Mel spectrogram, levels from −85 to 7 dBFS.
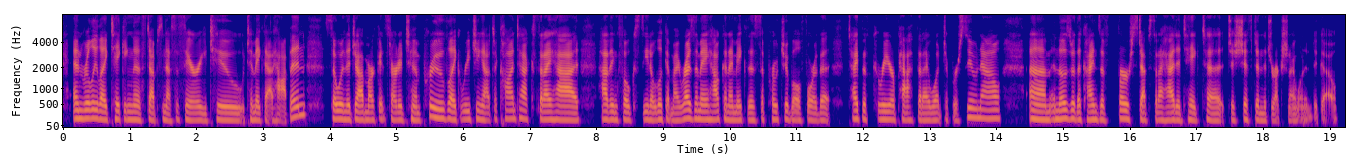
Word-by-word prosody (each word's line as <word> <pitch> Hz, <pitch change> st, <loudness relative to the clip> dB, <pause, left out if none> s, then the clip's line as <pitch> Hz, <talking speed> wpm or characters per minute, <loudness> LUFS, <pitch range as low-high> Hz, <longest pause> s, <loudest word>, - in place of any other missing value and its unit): and 180 Hz, 0 st, +4 dB
really, 180 Hz, 0 st, +3 dB
like, 155 Hz, -3 st, +4 dB
taking 160 Hz, +3 st, -2 dB
the 155 Hz, -2 st, +1 dB
steps 145 Hz, -, 0 dB
necessary 145 Hz, 0 st, -1 dB
to 145 Hz, -1 st, 0 dB
to 160 Hz, -, -5 dB
make 145 Hz, -2 st, 0 dB
that 145 Hz, -, 0 dB
happen. 210 Hz, -, +1 dB, 0.3 s
So 170 Hz, -, +1 dB
when 170 Hz, -1 st, +3 dB
the 160 Hz, -, +3 dB
job 155 Hz, -1 st, +4 dB
market 155 Hz, +2 st, -2 dB
started 150 Hz, -2 st, +1 dB
to 160 Hz, -, -3 dB
improve, 185 Hz, -, +1 dB
like, 160 Hz, -4 st, +3 dB
reaching 165 Hz, 0 st, -4 dB
out 145 Hz, -1 st, 0 dB
to 160 Hz, -, -11 dB
contacts 175 Hz, -1 st, -2 dB
that 170 Hz, -, +1 dB
I 160 Hz, 0 st, +6 dB
had, 150 Hz, -2 st, +5 dB, 0.3 s
having 160 Hz, -2 st, +2 dB
folks, 150 Hz, 0 st, -3 dB
you 160 Hz, 0 st, -3 dB
know, 150 Hz, -, 0 dB
look 160 Hz, 0 st, -1 dB
at -, -, -3 dB
my 140 Hz, -1 st, -2 dB
resume, 175 Hz, -1 st, +4 dB
"How 160 Hz, 0 st, +1 dB
can 165 Hz, -1 st, -3 dB
I 150 Hz, -, +2 dB
make 150 Hz, -2 st, -3 dB
this 150 Hz, -3 st, -4 dB
approachable 160 Hz, 0 st, -3 dB
for 140 Hz, +1 st, -3 dB
the 145 Hz, 0 st, -2 dB, 0.3 s
type 170 Hz, -1 st, +1 dB
of 165 Hz, -, -3 dB
career 160 Hz, -1 st, +1 dB
path 145 Hz, 0 st, -2 dB
that 150 Hz, -, -1 dB
I 145 Hz, 0 st, 0 dB
want 150 Hz, 0 st, -3 dB
to -, -, -10 dB
pursue 195 Hz, +9 st, -3 dB
now?" 180 Hz, -1 st, 0 dB, 0.4 s
Um, 160 Hz, -3 st, +5 dB
and 160 Hz, +2 st, -1 dB
those 180 Hz, 0 st, +2 dB
are 175 Hz, -, +3 dB
the 160 Hz, -, 0 dB
kinds 155 Hz, 0 st, +1 dB
of 150 Hz, -4 st, -2 dB
1st 175 Hz, -3 st, +2 dB
steps 145 Hz, -, +1 dB
that 155 Hz, -, -3 dB
I 150 Hz, -, +1 dB
had 150 Hz, +1 st, +4 dB
to 150 Hz, -, -1 dB
take 145 Hz, -1 st, -4 dB
to 140 Hz, -1 st, -1 dB
to 150 Hz, -, -6 dB
shift 150 Hz, +4 st, -2 dB
in 150 Hz, -2 st, 0 dB
the 140 Hz, -, -5 dB
direction -, -, -5 dB
I -, -, -5 dB
wanted -, -, -10 dB
to -, -, -8 dB
go. -, -, -6 dB
155 Hz, 245 wpm, -25 LUFS, 150-170 Hz, 0.4 s, I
